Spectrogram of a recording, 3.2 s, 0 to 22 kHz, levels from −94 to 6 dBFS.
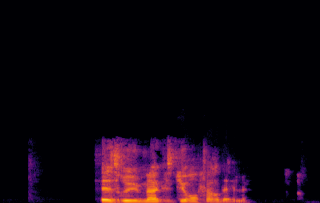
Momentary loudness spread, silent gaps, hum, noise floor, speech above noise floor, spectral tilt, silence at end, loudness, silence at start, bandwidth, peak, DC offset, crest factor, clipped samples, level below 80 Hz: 13 LU; none; none; under -90 dBFS; over 71 dB; -5 dB/octave; 0.75 s; -19 LUFS; 1 s; 7.2 kHz; -2 dBFS; under 0.1%; 20 dB; under 0.1%; -64 dBFS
